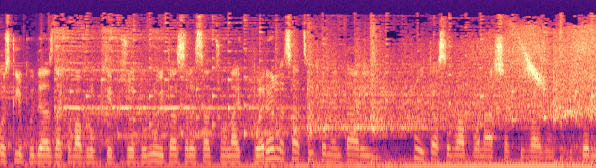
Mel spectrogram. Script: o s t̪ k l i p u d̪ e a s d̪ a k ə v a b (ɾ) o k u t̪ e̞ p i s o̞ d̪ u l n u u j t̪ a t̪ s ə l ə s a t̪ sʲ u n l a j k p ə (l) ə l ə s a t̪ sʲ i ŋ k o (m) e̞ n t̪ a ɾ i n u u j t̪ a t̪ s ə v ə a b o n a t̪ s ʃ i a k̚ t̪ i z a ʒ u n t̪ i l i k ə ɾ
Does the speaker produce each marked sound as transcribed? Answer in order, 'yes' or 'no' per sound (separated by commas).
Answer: no, no, yes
